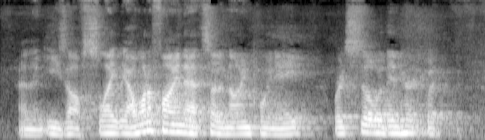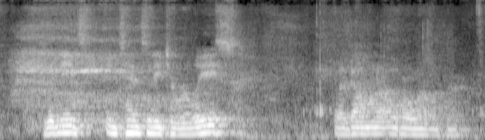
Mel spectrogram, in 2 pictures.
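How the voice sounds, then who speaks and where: Despite a fairly quick pace, this man leaves long, frequent pauses, his intonation fairly even, with audible room echo and noticeable background noise. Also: fairly low pitch for a man. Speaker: massage therapist. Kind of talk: live demonstration with commentary. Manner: casual.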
